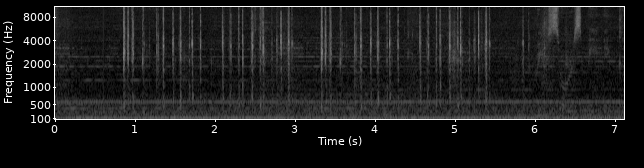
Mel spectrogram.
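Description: Typing at a computer panel in the sci-fi game Genesis Alpha One: quick clusters of keystrokes clatter over a steady low ship hum, pausing briefly midway, with soft bleeps near the end.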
